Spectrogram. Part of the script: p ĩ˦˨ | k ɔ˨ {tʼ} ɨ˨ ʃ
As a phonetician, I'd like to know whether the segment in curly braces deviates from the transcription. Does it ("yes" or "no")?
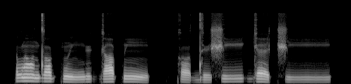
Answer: yes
